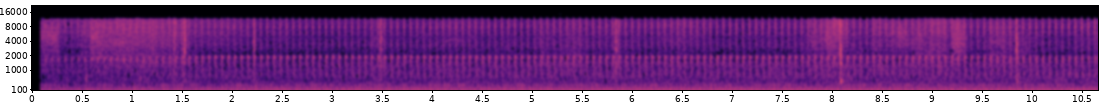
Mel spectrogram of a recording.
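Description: Steady idle with a low rumble and a faint, uneven tick coming through every second or two; a light knock at idle, cause unclear.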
